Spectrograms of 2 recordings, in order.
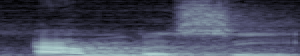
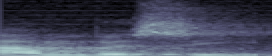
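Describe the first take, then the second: No difference in how they are said.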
